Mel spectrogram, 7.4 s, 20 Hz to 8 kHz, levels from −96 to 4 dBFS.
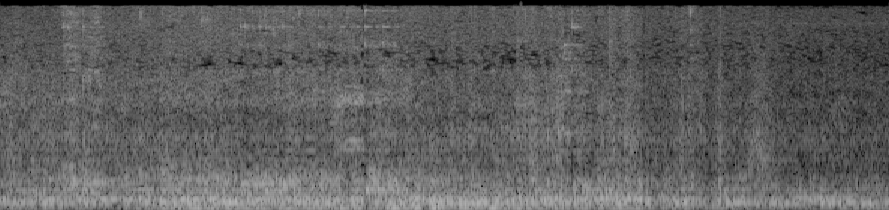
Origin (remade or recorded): recorded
